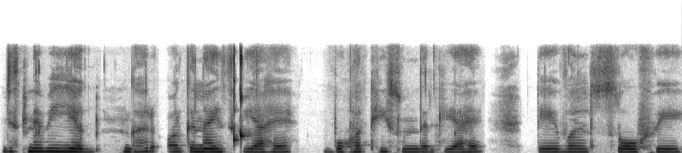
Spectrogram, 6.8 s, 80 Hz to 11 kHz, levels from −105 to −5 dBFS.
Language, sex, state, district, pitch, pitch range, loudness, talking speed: Hindi, male, Himachal Pradesh, Shimla, 205 Hz, 200-220 Hz, -20 LUFS, 130 wpm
